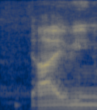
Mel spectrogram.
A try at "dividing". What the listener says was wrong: they mean to say dividing but they keep saying it wrong diving dividing are you Miss you're missing a d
